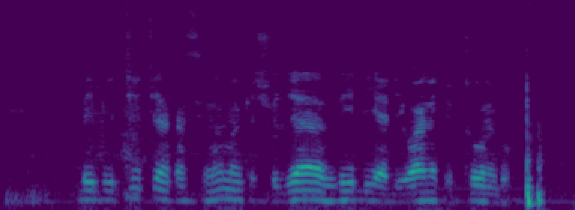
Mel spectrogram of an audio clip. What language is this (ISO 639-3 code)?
swa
